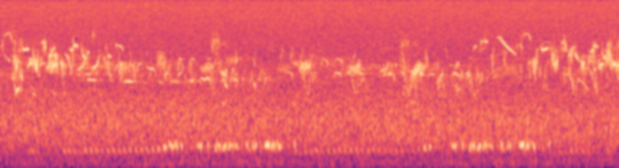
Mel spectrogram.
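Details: A displaying black grouse on a mountain ridge among dwarf pine, after rain and in fog, gives its low, dovelike bubbling roo-koo in long rolling phrases of several seconds; songbirds twitter high above it.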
